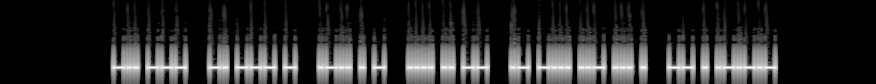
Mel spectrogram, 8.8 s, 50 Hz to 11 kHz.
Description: Morse code, heard as a keyed tone, about 34 wpm, 700 Hz. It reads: DO NOT LET HIM ABUSE ME.
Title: Sentences from Top 1300 Words 35wpm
